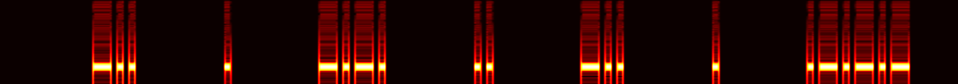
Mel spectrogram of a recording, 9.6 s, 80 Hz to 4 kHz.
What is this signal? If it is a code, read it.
Morse code, heard as a keyed tone, about 20 wpm, spaced as for 8 wpm, 550 Hz. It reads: DECIDE.
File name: Short-Story-4-8wpm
